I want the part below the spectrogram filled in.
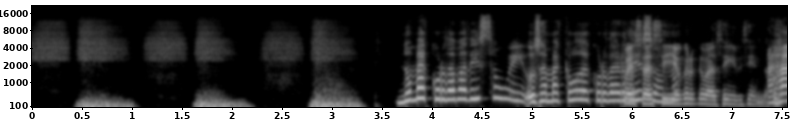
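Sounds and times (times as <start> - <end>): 
person imitating heavy breathing: 0.0 - 3.4
speech: 3.7 - 7.5.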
